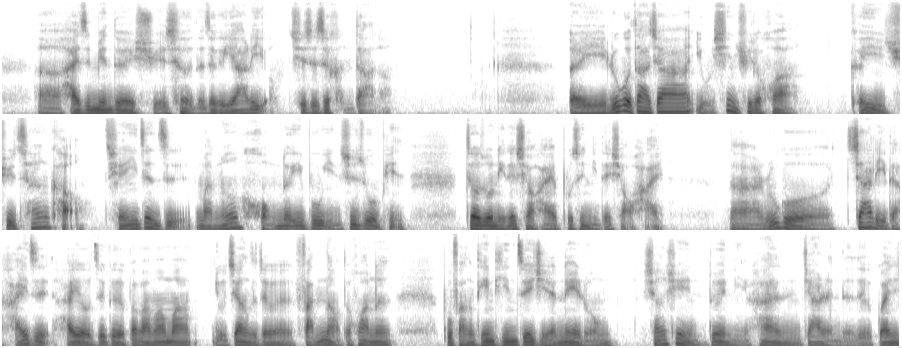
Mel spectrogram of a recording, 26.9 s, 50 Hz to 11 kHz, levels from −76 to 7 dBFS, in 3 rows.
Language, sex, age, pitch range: Chinese, male, 30-49, 80-105 Hz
